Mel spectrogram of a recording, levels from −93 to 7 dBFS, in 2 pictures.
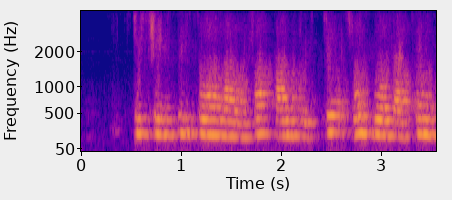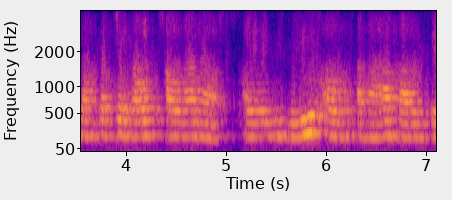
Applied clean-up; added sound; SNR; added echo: neural separator model SepFormer DNS4.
